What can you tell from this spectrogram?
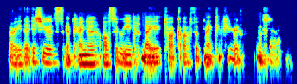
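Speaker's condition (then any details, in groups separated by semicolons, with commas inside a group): No condition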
